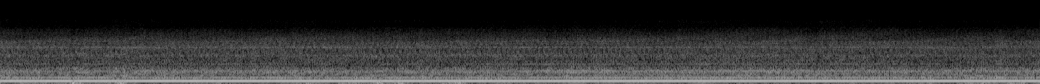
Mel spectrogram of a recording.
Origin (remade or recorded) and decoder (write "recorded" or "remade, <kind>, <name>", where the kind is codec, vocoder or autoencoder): remade, autoencoder, DAC-VAE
